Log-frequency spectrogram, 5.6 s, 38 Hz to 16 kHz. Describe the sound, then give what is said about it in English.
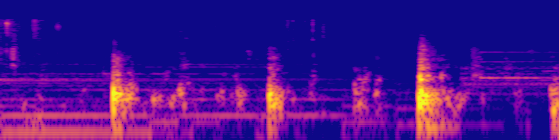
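Fireworks going off in the background at the start of New Year 2021: three muffled, booming bangs at irregular intervals, each with a short rumbling tail, over a low steady hum with some faint softer pops between them. “You guys hear those fireworks in the background? They're literally doing fireworks.”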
